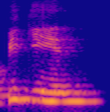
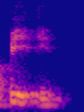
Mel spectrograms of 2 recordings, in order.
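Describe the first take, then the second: First: "begin" stressed on the final "gin"; stress on second syllable. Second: "begin" wrongly stressed on "be"; stress on first syllable. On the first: English teacher demonstrating correct stress to students, final-syllable stress on "begin". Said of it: "a entonação tá no gin". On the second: English teacher showing students the mistake, first-syllable stress on "begin". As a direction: hit the "be" of "begin", let "gin" drop. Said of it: "a entonação está no bi". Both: Shown as a demonstration.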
